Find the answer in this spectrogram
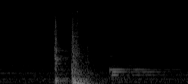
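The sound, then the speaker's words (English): A woman leaves a room and shuts the door behind her: a quick click, then a solid, deeper thump. A faint, thin ringing lingers briefly afterward. “Janet nods at Bee and leaves the room, shutting the door behind her.”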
